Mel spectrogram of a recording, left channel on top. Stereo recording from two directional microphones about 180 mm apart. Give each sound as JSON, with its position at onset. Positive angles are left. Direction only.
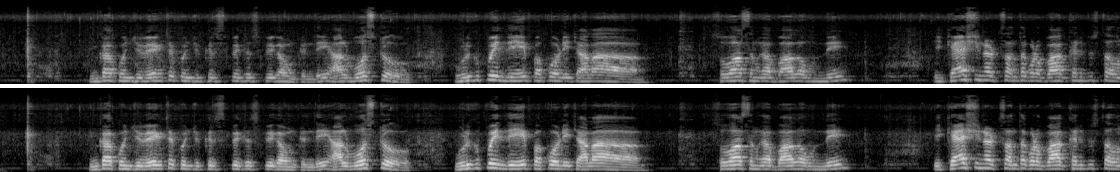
{"t": 0.9, "sound": "speech", "side_deg": -50}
